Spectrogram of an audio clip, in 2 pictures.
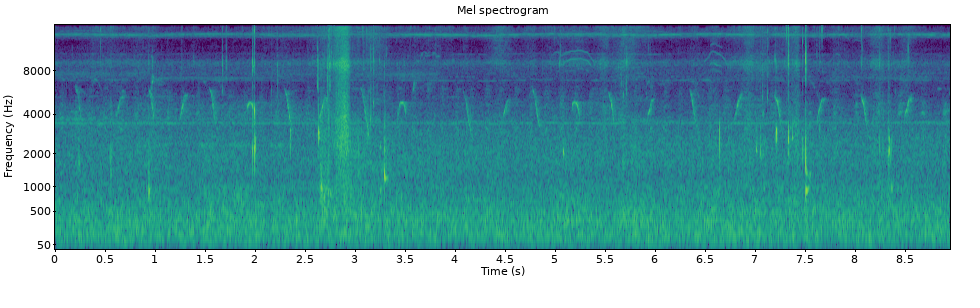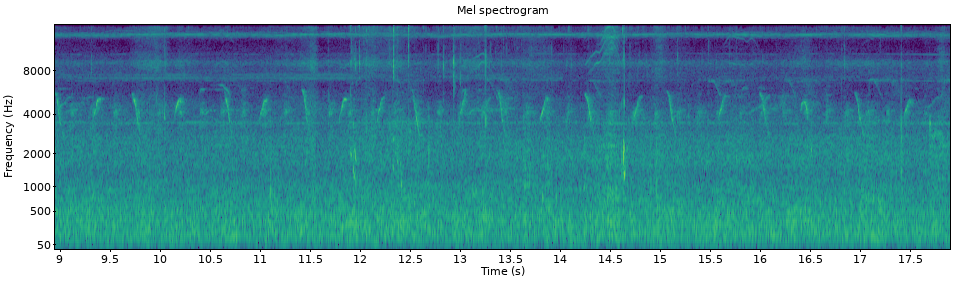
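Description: Birds chirping over the steady rush of a shallow stony river. A few louder, sharper chirps come about two to three seconds in and again around seven and a half seconds.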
